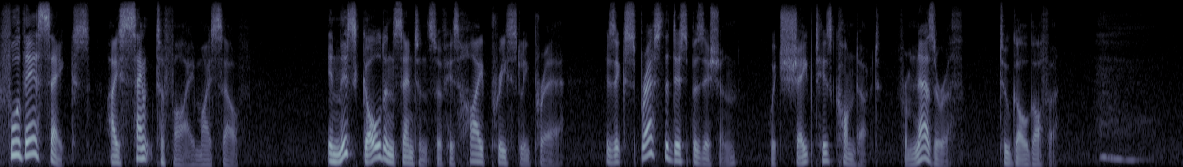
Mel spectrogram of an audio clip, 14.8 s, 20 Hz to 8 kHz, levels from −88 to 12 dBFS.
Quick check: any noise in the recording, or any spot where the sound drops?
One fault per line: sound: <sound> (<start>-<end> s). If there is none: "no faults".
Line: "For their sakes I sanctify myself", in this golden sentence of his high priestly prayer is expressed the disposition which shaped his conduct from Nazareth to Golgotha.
sound: sigh (13.7-14.6 s)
